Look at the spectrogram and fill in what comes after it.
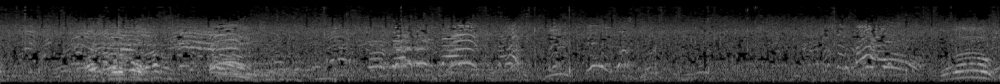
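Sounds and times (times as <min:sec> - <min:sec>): rain hissing: 0:00.0 - 0:10.0
voices shouting: 0:00.0 - 0:10.0.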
